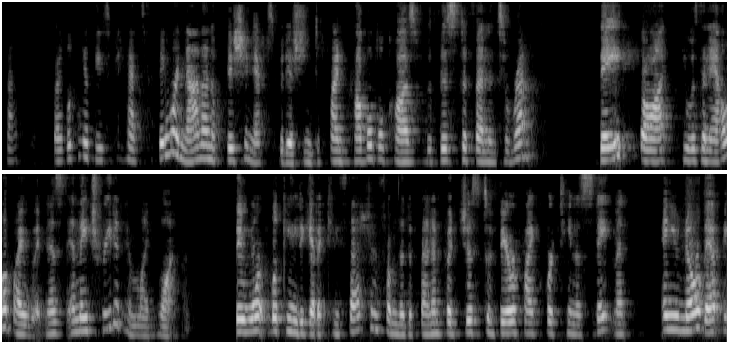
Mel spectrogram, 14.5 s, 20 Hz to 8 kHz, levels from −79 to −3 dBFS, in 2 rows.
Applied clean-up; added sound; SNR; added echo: neural mask model DeepFilterNet 3.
